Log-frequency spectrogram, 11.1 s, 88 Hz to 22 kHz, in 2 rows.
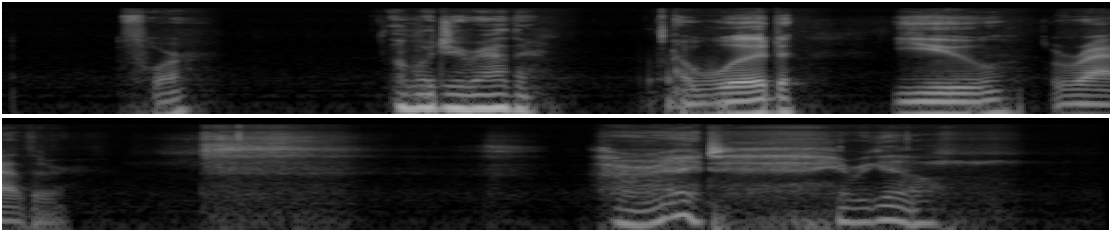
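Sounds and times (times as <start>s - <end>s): person exhaling: 6.5s - 7.4s.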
